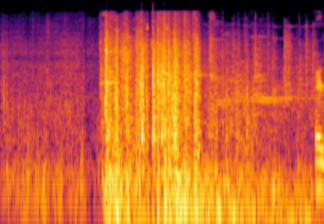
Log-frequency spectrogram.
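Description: A rifle fires a burst of loud shots.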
